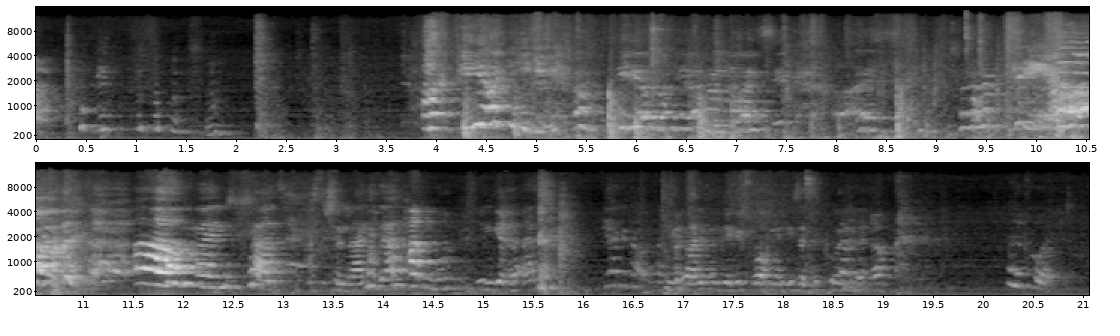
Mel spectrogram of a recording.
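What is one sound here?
An older woman speaks with animation, heard from a distance in a hall.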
